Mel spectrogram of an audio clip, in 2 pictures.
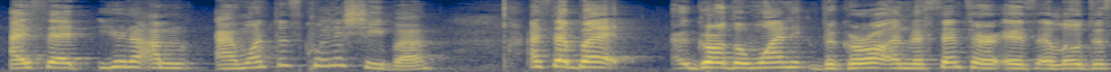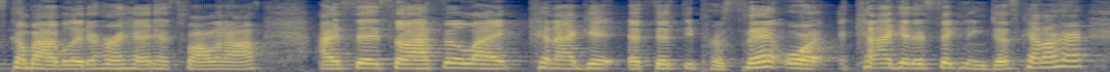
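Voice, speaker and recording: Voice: medium pitch, fast talker, pushed and bright. A vlog host telling a personal story in a sassy, emphatic, slangy way, theatrically acting out the dialogue. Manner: sassy, slangy, emphatic, peppering talk with "girl"; theatrical, acts out quoted dialogue. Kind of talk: animated gossipy storytelling vlog.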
